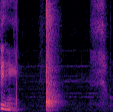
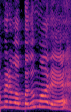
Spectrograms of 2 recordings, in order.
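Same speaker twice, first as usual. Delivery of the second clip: quoted comment; 6 semitones higher, 6 dB louder than usual. Retold or imitated. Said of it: "ने कहा".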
